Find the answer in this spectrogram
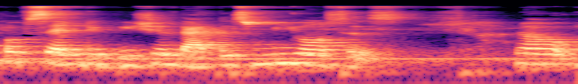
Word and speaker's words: meiosis: cell division that is meosis now some of the people pronounce it as meiosis or meosis whatever you call it now there might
